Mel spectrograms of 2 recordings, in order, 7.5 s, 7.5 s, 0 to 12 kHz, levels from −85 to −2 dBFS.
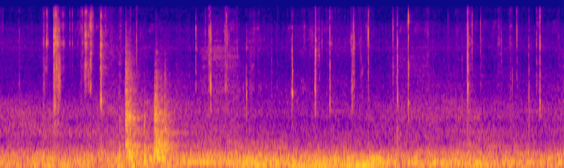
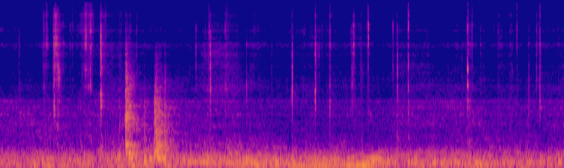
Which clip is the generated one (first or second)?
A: second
